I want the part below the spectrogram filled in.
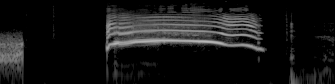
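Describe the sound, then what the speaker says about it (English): In the video game Kamaitachi no Yoru, a single long, loud scream rises, holds for over a second and trails off, alone against silence after a brief earlier sound. "I heard someone scream."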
